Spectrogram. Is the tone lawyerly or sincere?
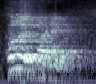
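lawyerly. It is asked in a legalistic Washington-lawyer tone.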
